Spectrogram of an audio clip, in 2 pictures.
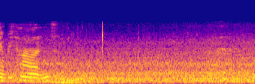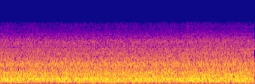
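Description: A car drives steadily along a road, with a low rumble of tyres and engine from inside.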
